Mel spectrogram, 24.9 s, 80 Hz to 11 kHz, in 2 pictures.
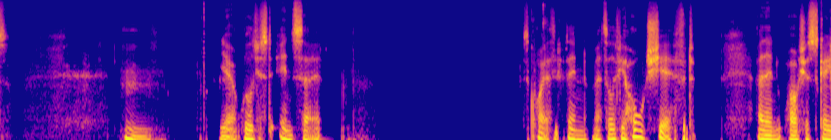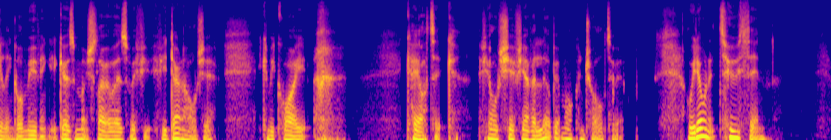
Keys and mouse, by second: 3.2 shift+Tab.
